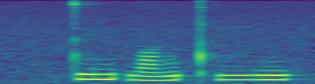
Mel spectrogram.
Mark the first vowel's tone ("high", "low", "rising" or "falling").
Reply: high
